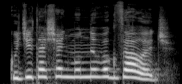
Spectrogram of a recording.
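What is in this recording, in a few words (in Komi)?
кыдзи тасянь мунны вокзалӧдз, Komi, female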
